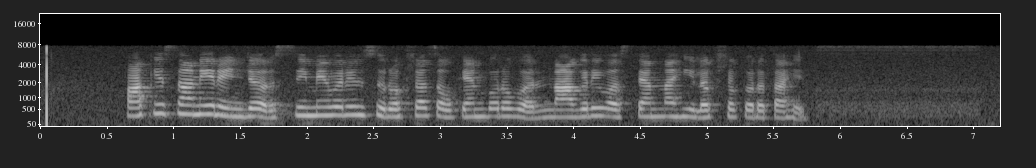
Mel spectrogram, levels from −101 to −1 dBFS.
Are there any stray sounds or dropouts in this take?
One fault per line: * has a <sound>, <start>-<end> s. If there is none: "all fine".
all fine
